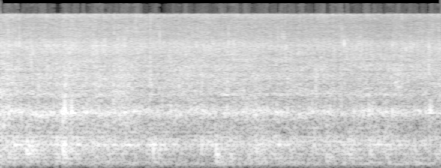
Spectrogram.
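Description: Garlic fries in a pan of hot oil, giving a loud, steady sizzle close by, with occasional soft scrapes and clicks of stirring.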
